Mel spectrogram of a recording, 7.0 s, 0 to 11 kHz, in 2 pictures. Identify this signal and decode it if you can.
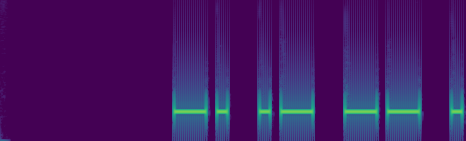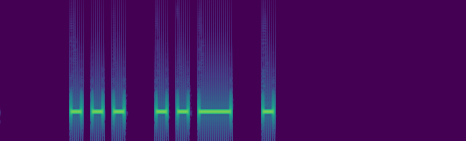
Morse code, heard as a keyed tone, about 15 wpm, 700 Hz. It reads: NAME SUE
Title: Practice QSO - Exchange 1 - Beginning - 15wpm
